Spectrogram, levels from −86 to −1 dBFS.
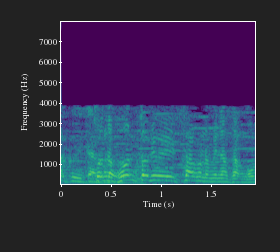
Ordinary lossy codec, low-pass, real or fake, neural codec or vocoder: AAC, 16 kbps; 7.2 kHz; real; none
